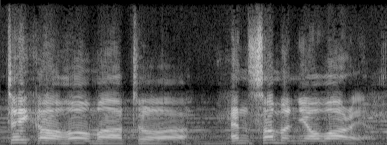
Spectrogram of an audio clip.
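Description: An actor playing a mocking, imperious ruler in a grandiose, commanding manner for 1950s radio drama. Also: male voice, sits high, lively intonation, unhurried, over loud music. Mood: lordly amusement. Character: imperious, mocking Philistine overlord.

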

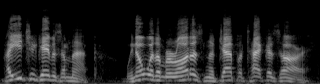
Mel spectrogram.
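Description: An actor playing a wry, urgent American army officer in a clipped, hard-boiled old-time radio war drama. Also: male voice, high-pitched, lively intonation, racing, bright, forceful tone, dry recording, heavily acted. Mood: urgent, exasperated. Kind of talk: 1940s-style radio drama acting and narration. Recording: very noisy vintage radio recording.

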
